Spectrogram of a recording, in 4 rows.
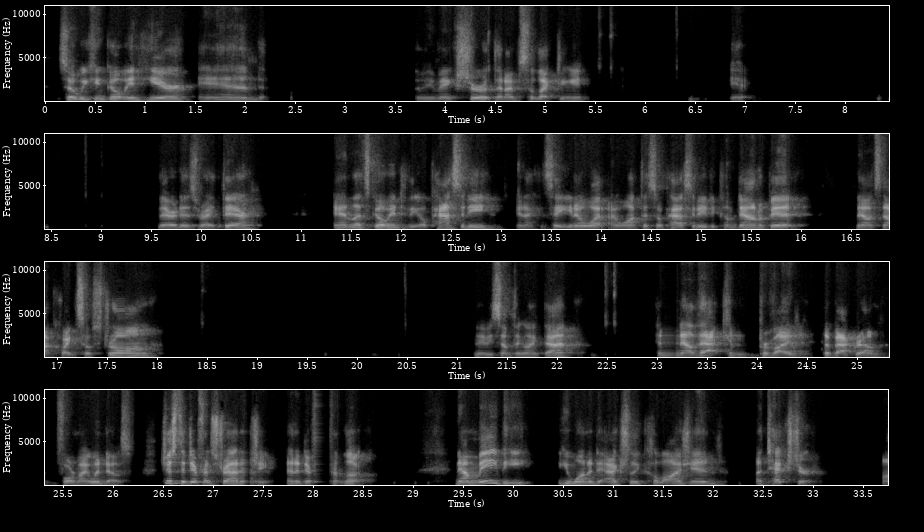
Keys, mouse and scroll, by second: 4.6 click, 5.2 F15, 5.9 click, 6.8 click, 9.3 click, 13.5 click, 15.3 click, 17.2 click, 20.6 click, 22.9 click, 27.4 scroll.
